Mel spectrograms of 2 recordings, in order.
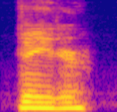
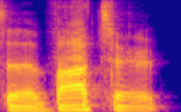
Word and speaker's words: Vater: So that's what I love to use, or Vader. People keep pronouncing it wrong there too. It's actually German. It's Vater, not Vader.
